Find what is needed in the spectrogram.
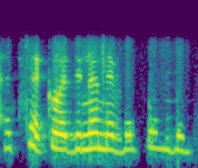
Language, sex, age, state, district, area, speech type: Odia, female, 45-60, Odisha, Sundergarh, urban, conversation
